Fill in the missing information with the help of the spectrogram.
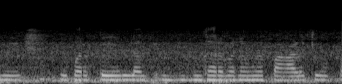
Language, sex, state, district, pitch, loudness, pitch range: Kumaoni, male, Uttarakhand, Uttarkashi, 205 Hz, -25 LUFS, 200-205 Hz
